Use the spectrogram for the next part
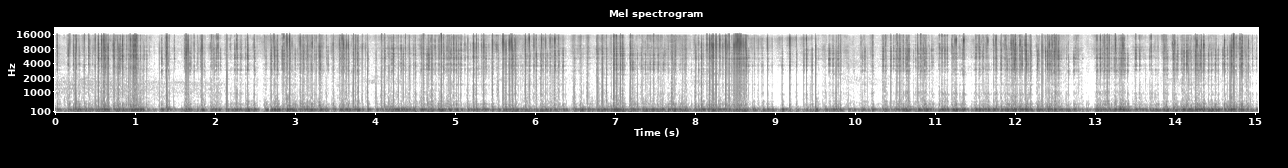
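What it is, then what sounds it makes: Microphone mesh grille being scratched. Long nails scratch the mesh grille of a black hollow microphone, with the grille likely metal, throughout the clip. The result is a dense, continuous rasping scrape dominated by a low, steady buzz around 184 Hz, with rapid rough flutters and almost no high-end sparkle.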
